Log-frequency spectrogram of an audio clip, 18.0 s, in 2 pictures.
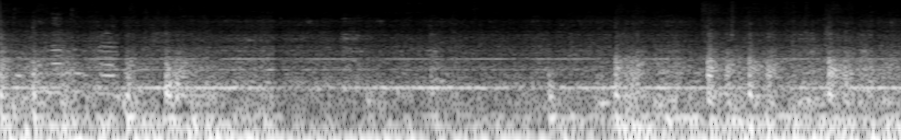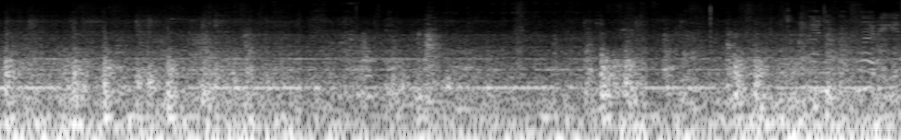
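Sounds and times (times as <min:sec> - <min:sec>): clacks at rail joints: 0:00.0 - 0:18.0
constant train hum: 0:00.0 - 0:18.0
train wheels rumbling on rails: 0:00.0 - 0:18.0.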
